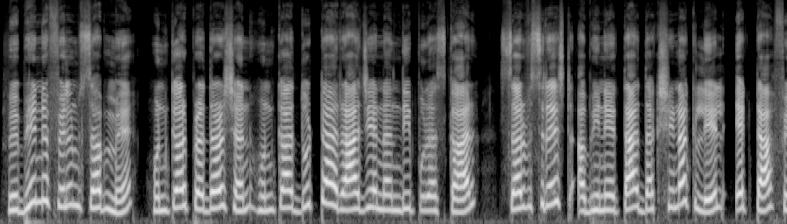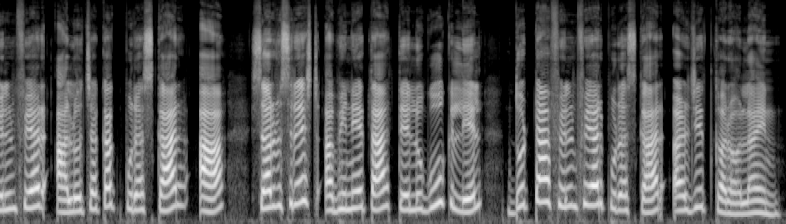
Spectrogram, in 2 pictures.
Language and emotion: Maithili, neutral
